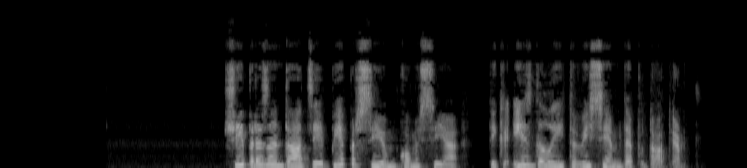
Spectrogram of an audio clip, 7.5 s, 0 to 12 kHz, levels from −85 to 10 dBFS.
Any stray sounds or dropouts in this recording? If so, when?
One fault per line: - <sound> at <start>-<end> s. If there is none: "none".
none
